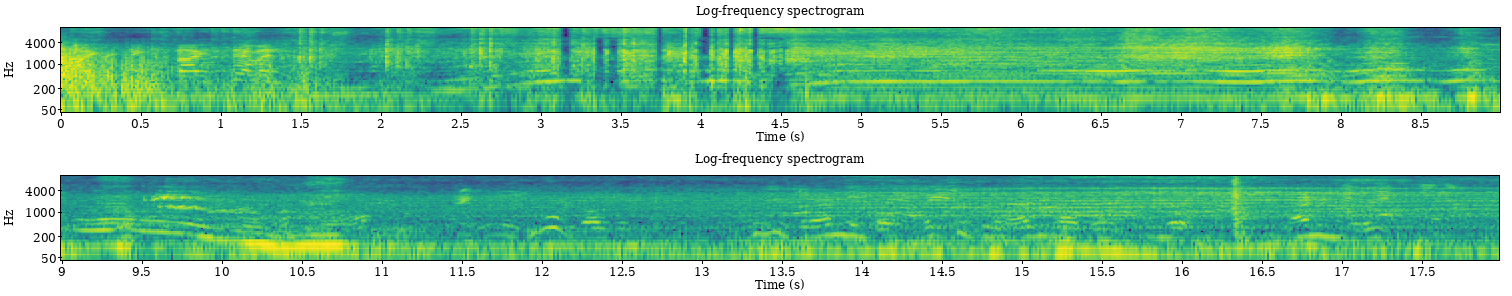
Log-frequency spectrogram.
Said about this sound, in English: Supra chassis, BMW powered, piloted by Naval, running on the Mickey Thompson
